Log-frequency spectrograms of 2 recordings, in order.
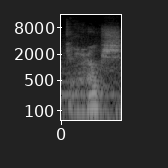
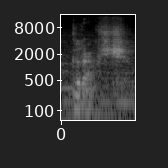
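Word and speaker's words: G'Rausch: Roche Galaborn. And how would you spell that? G apostrophe R-A-U-S-H. Yeah, fancy it's got an apostrophe. Okay. Grapsh.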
